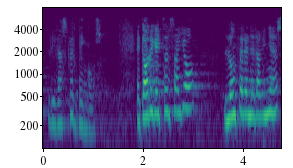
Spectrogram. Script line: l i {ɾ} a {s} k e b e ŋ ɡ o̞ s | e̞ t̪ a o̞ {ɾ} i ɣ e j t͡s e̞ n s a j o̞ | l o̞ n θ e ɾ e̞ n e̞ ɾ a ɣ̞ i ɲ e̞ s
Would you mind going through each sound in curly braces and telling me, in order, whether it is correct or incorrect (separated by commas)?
correct, correct, incorrect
